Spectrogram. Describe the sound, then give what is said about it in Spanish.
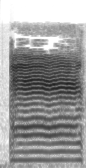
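A person imitates the hoarse horn of a Vespino moped with a single steady, nasal, buzzy tone, held for under a second, fairly loud, with no other sounds around it. “Una especie de bocina afónica, sí señor.”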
